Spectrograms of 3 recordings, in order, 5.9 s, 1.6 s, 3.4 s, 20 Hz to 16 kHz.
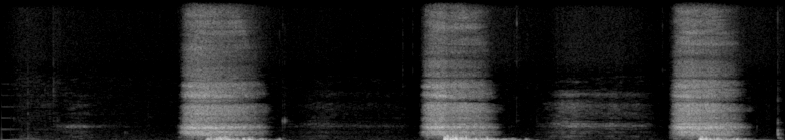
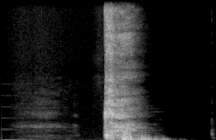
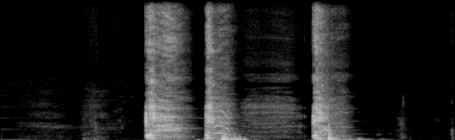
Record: {
  "exhalation_length": "5.9 s",
  "exhalation_amplitude": 27185,
  "exhalation_signal_mean_std_ratio": 0.39,
  "cough_length": "1.6 s",
  "cough_amplitude": 32768,
  "cough_signal_mean_std_ratio": 0.35,
  "three_cough_length": "3.4 s",
  "three_cough_amplitude": 32768,
  "three_cough_signal_mean_std_ratio": 0.37,
  "survey_phase": "beta (2021-08-13 to 2022-03-07)",
  "age": "18-44",
  "gender": "Female",
  "wearing_mask": "No",
  "symptom_none": true,
  "smoker_status": "Never smoked",
  "respiratory_condition_asthma": false,
  "respiratory_condition_other": false,
  "recruitment_source": "Test and Trace",
  "submission_delay": "0 days",
  "covid_test_result": "Negative",
  "covid_test_method": "LFT"
}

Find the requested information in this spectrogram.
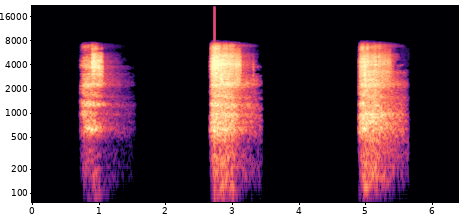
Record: {
  "exhalation_length": "6.4 s",
  "exhalation_amplitude": 18349,
  "exhalation_signal_mean_std_ratio": 0.36,
  "survey_phase": "beta (2021-08-13 to 2022-03-07)",
  "age": "45-64",
  "gender": "Male",
  "wearing_mask": "No",
  "symptom_runny_or_blocked_nose": true,
  "symptom_other": true,
  "smoker_status": "Never smoked",
  "respiratory_condition_asthma": false,
  "respiratory_condition_other": false,
  "recruitment_source": "Test and Trace",
  "submission_delay": "1 day",
  "covid_test_result": "Negative",
  "covid_test_method": "RT-qPCR"
}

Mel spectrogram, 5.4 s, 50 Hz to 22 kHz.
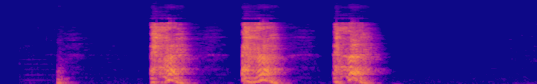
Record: {
  "three_cough_length": "5.4 s",
  "three_cough_amplitude": 30539,
  "three_cough_signal_mean_std_ratio": 0.37,
  "survey_phase": "alpha (2021-03-01 to 2021-08-12)",
  "age": "45-64",
  "gender": "Male",
  "wearing_mask": "No",
  "symptom_none": true,
  "smoker_status": "Ex-smoker",
  "respiratory_condition_asthma": false,
  "respiratory_condition_other": false,
  "recruitment_source": "REACT",
  "submission_delay": "1 day",
  "covid_test_result": "Negative",
  "covid_test_method": "RT-qPCR"
}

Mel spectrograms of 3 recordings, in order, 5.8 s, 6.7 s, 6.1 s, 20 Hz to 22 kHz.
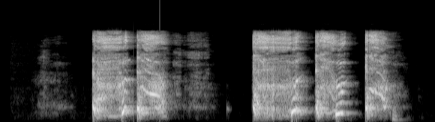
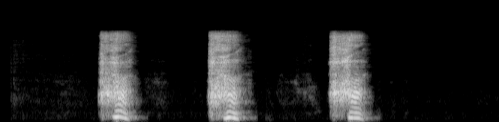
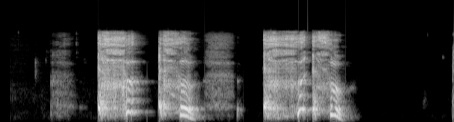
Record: {
  "cough_length": "5.8 s",
  "cough_amplitude": 31794,
  "cough_signal_mean_std_ratio": 0.54,
  "exhalation_length": "6.7 s",
  "exhalation_amplitude": 29589,
  "exhalation_signal_mean_std_ratio": 0.35,
  "three_cough_length": "6.1 s",
  "three_cough_amplitude": 32768,
  "three_cough_signal_mean_std_ratio": 0.48,
  "survey_phase": "beta (2021-08-13 to 2022-03-07)",
  "age": "45-64",
  "gender": "Female",
  "wearing_mask": "No",
  "symptom_none": true,
  "smoker_status": "Ex-smoker",
  "respiratory_condition_asthma": true,
  "respiratory_condition_other": false,
  "recruitment_source": "REACT",
  "submission_delay": "1 day",
  "covid_test_result": "Negative",
  "covid_test_method": "RT-qPCR",
  "influenza_a_test_result": "Negative",
  "influenza_b_test_result": "Negative"
}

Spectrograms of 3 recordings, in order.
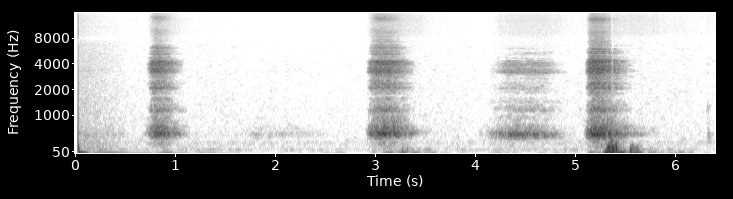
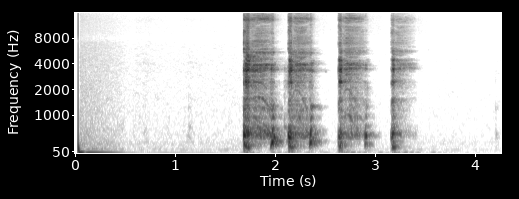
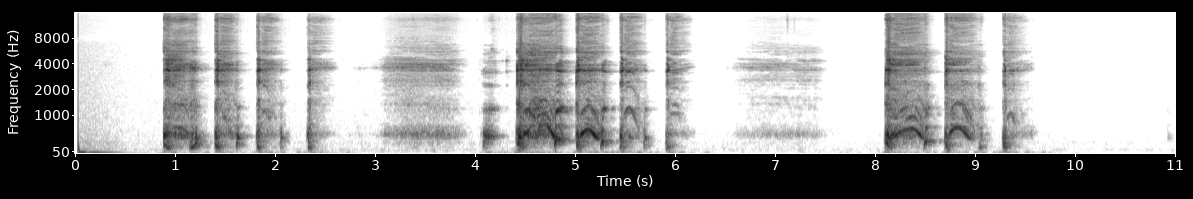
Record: {
  "exhalation_length": "6.4 s",
  "exhalation_amplitude": 13396,
  "exhalation_signal_mean_std_ratio": 0.37,
  "cough_length": "4.3 s",
  "cough_amplitude": 32768,
  "cough_signal_mean_std_ratio": 0.35,
  "three_cough_length": "11.0 s",
  "three_cough_amplitude": 32767,
  "three_cough_signal_mean_std_ratio": 0.4,
  "survey_phase": "alpha (2021-03-01 to 2021-08-12)",
  "age": "45-64",
  "gender": "Male",
  "wearing_mask": "No",
  "symptom_none": true,
  "smoker_status": "Ex-smoker",
  "respiratory_condition_asthma": true,
  "respiratory_condition_other": false,
  "recruitment_source": "REACT",
  "submission_delay": "3 days",
  "covid_test_result": "Negative",
  "covid_test_method": "RT-qPCR"
}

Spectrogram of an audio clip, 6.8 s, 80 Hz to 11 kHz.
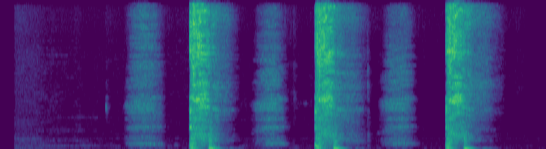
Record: {
  "three_cough_length": "6.8 s",
  "three_cough_amplitude": 29805,
  "three_cough_signal_mean_std_ratio": 0.34,
  "survey_phase": "beta (2021-08-13 to 2022-03-07)",
  "age": "65+",
  "gender": "Male",
  "wearing_mask": "No",
  "symptom_none": true,
  "smoker_status": "Never smoked",
  "respiratory_condition_asthma": false,
  "respiratory_condition_other": false,
  "recruitment_source": "REACT",
  "submission_delay": "1 day",
  "covid_test_result": "Negative",
  "covid_test_method": "RT-qPCR"
}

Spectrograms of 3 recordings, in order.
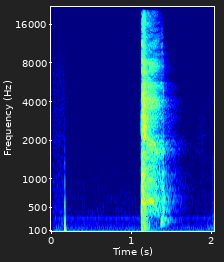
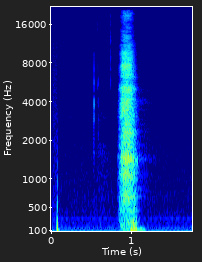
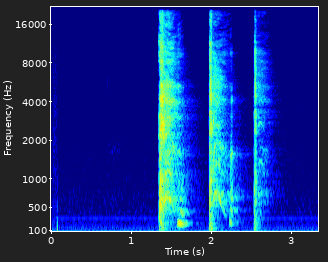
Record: {
  "cough_length": "2.0 s",
  "cough_amplitude": 6976,
  "cough_signal_mean_std_ratio": 0.29,
  "exhalation_length": "1.8 s",
  "exhalation_amplitude": 1765,
  "exhalation_signal_mean_std_ratio": 0.42,
  "three_cough_length": "3.3 s",
  "three_cough_amplitude": 7282,
  "three_cough_signal_mean_std_ratio": 0.3,
  "survey_phase": "beta (2021-08-13 to 2022-03-07)",
  "age": "18-44",
  "gender": "Female",
  "wearing_mask": "Yes",
  "symptom_runny_or_blocked_nose": true,
  "smoker_status": "Never smoked",
  "respiratory_condition_asthma": true,
  "respiratory_condition_other": false,
  "recruitment_source": "Test and Trace",
  "submission_delay": "-1 day",
  "covid_test_result": "Negative",
  "covid_test_method": "LFT"
}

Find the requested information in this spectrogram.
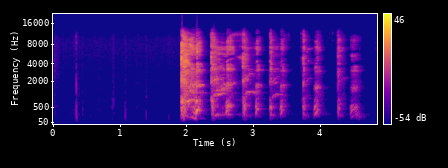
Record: {
  "cough_length": "4.9 s",
  "cough_amplitude": 28969,
  "cough_signal_mean_std_ratio": 0.33,
  "survey_phase": "beta (2021-08-13 to 2022-03-07)",
  "age": "65+",
  "gender": "Female",
  "wearing_mask": "No",
  "symptom_none": true,
  "smoker_status": "Prefer not to say",
  "respiratory_condition_asthma": false,
  "respiratory_condition_other": false,
  "recruitment_source": "REACT",
  "submission_delay": "3 days",
  "covid_test_result": "Negative",
  "covid_test_method": "RT-qPCR",
  "influenza_a_test_result": "Negative",
  "influenza_b_test_result": "Negative"
}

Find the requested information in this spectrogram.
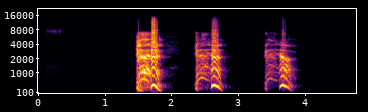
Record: {
  "three_cough_length": "4.8 s",
  "three_cough_amplitude": 28886,
  "three_cough_signal_mean_std_ratio": 0.35,
  "survey_phase": "alpha (2021-03-01 to 2021-08-12)",
  "age": "45-64",
  "gender": "Male",
  "wearing_mask": "No",
  "symptom_shortness_of_breath": true,
  "symptom_fatigue": true,
  "symptom_headache": true,
  "smoker_status": "Never smoked",
  "respiratory_condition_asthma": true,
  "respiratory_condition_other": false,
  "recruitment_source": "REACT",
  "submission_delay": "2 days",
  "covid_test_result": "Negative",
  "covid_test_method": "RT-qPCR"
}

